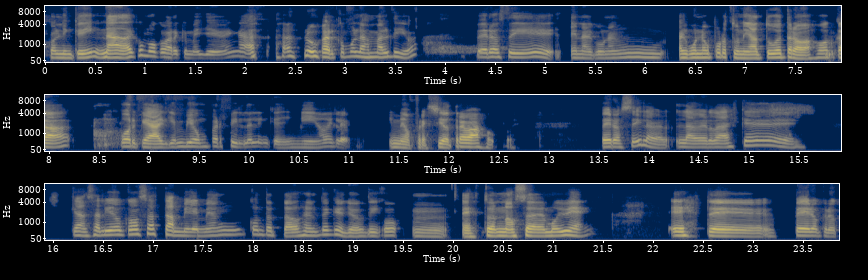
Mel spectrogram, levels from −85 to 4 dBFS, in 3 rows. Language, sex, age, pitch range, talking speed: Spanish, female, 20-39, 165-210 Hz, 170 wpm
